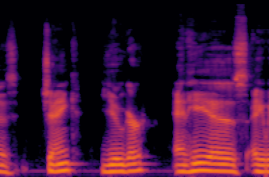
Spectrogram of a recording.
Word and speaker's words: Cenk: It's spelled C-E-N-K, but the C in Turkish is pronounced like a J, like Cenk, like short for Jenkins, okay?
